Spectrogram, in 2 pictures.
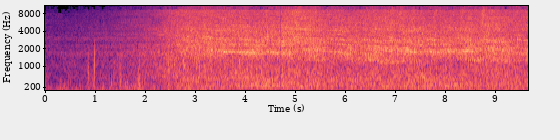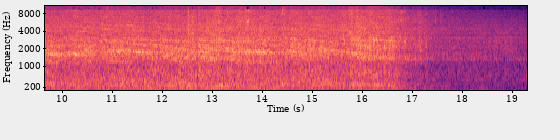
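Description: Freight train of silo tank wagons passing close by on the near track. The rolling noise swells about two seconds in, holds loud with a wavering high whine over it, and falls away sharply near the end as the last wagon clears.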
